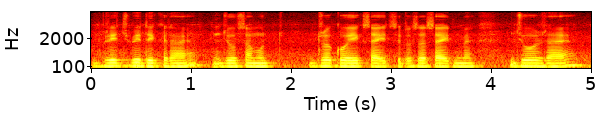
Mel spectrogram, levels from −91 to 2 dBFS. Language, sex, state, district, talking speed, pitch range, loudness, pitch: Hindi, male, Arunachal Pradesh, Lower Dibang Valley, 190 wpm, 115-125 Hz, -16 LUFS, 115 Hz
